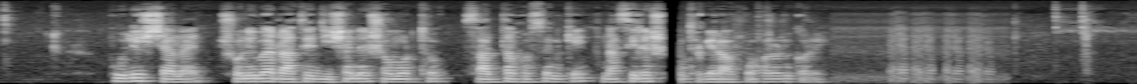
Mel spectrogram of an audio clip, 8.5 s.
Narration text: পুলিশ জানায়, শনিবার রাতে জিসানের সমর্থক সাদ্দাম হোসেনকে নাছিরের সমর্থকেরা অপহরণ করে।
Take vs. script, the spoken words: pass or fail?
pass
